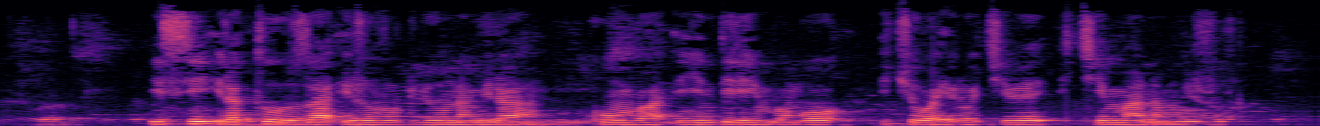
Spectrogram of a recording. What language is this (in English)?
Kinyarwanda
